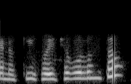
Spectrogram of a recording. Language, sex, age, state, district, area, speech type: Bengali, female, 60+, West Bengal, Jhargram, rural, conversation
